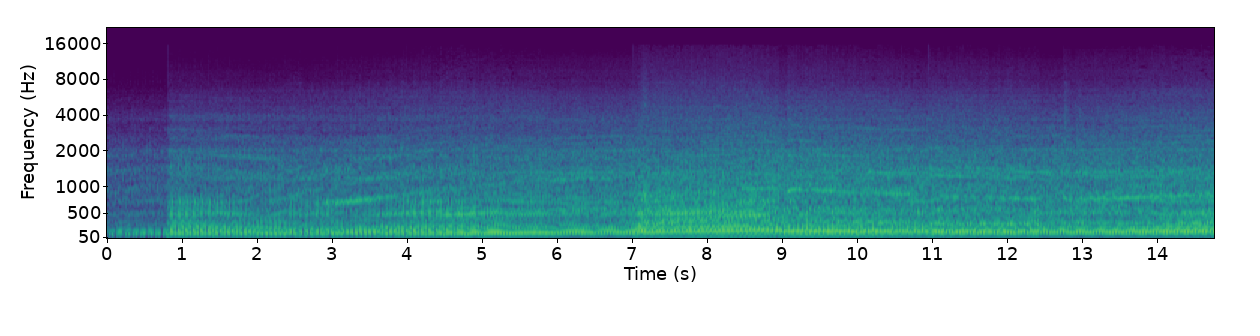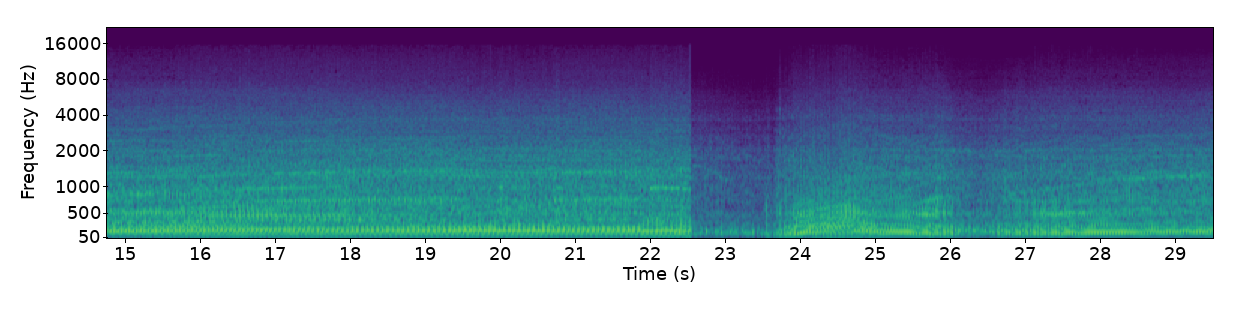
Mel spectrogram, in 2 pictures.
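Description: Triumph Bonneville T120's 1200 cc parallel-twin engine pulling away and accelerating up through the gears, its pitch rising and dropping back at each shift, then running steadily. About three-quarters through the engine sound drops briefly as the throttle closes, then comes a quick rev up and back down.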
